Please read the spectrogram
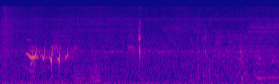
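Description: Ducks giving a short run of soft, quick calls about a quarter of a second in, then quiet.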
